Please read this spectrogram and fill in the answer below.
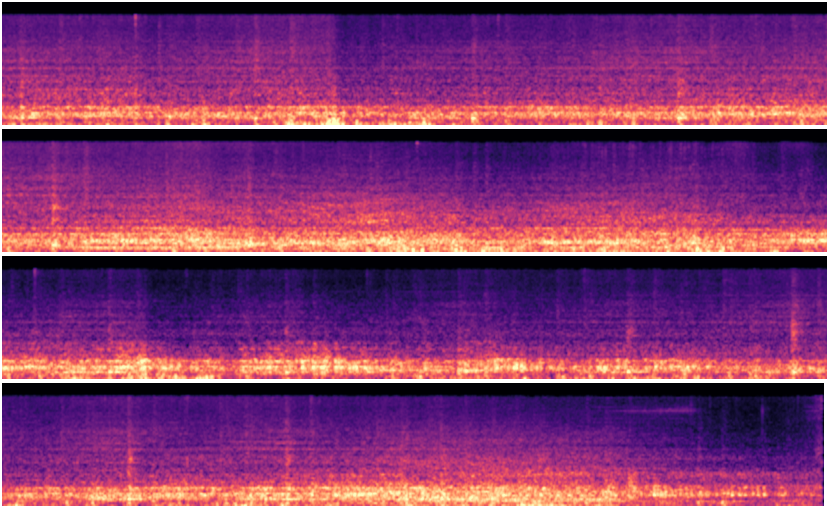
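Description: SNCF TGV Duplex double-deck high-speed train passing close by, with a steady rolling noise of its wheels on the rails. A faint steady hum joins about eight seconds in and fades some ten seconds later.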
